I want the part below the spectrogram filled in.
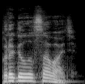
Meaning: to vote (assert a formalised choice)
- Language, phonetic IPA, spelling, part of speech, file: Russian, [prəɡəɫəsɐˈvatʲ], проголосовать, verb, Ru-проголосовать.ogg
